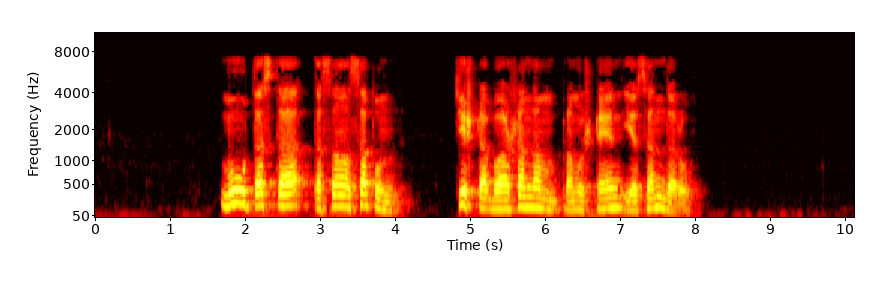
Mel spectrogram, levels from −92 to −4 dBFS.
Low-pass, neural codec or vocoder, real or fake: 7.2 kHz; none; real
